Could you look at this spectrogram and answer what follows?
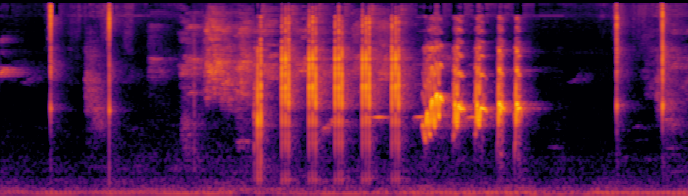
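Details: Javan myna (jalak kebo) kept at home, singing in the morning: sparse clicks, then a rapid train of harsh noisy notes that turns into shorter, brighter squawks, then more scattered clicks.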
